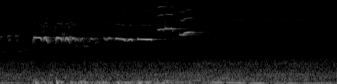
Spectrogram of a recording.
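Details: European robin in a garden at Weener, East Frisia, April 2021: a sweet warbled phrase of high whistles and short trills, rising toward its end, with low-pitched rumble underneath.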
